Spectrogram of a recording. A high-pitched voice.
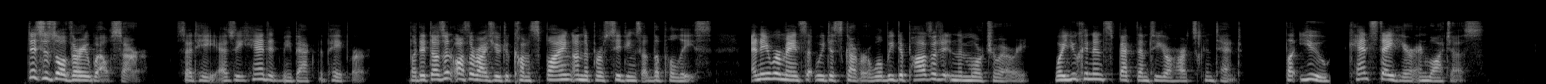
Yes: high, 195 Hz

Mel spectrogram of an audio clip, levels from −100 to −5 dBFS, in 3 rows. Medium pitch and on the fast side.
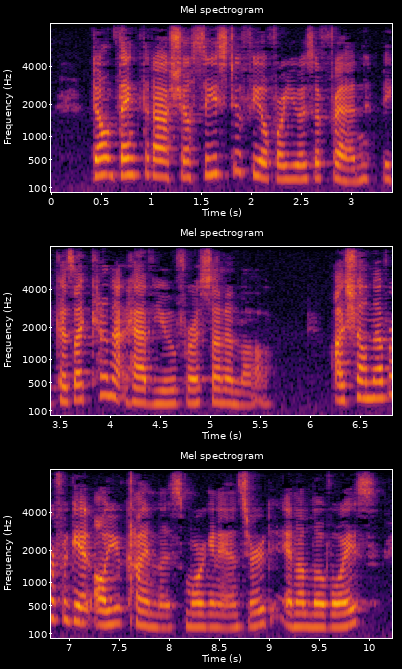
No: high, 215 Hz; fast, 210 wpm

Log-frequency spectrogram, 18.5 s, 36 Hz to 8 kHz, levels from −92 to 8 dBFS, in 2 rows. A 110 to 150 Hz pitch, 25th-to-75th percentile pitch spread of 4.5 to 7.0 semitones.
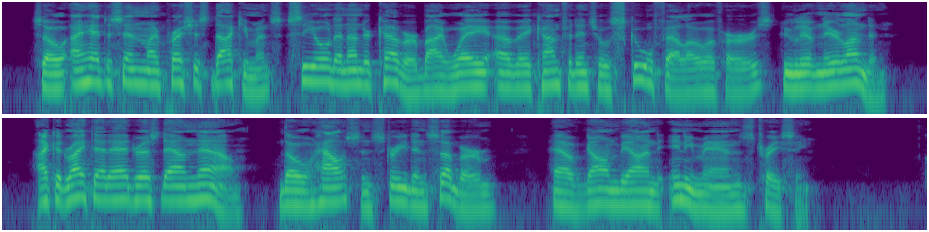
Yes: low, 135 Hz; average, 4.8 semitones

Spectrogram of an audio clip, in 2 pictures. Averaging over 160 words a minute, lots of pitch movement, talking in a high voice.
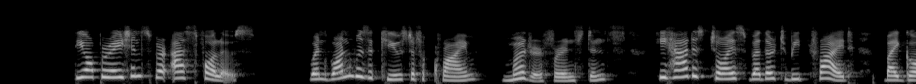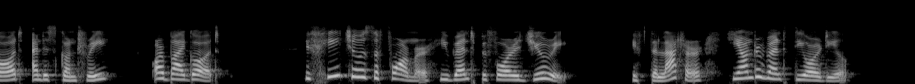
No: average, 155 wpm; wide, 6.2 semitones; high, 245 Hz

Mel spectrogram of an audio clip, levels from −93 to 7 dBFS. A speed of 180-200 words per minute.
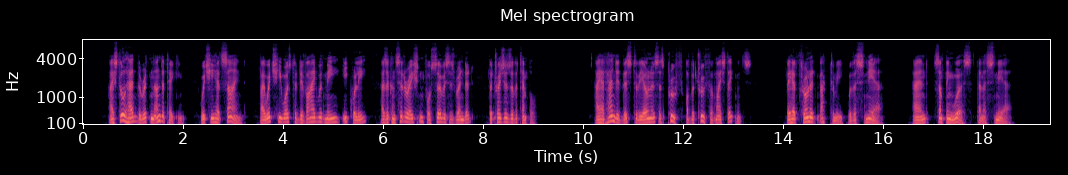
Yes: average, 190 wpm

